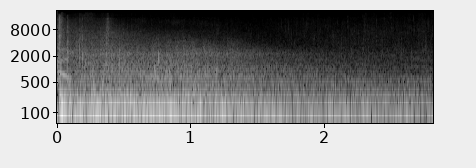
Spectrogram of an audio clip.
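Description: Bombarda spell blast in Hogwarts Legacy, a single loud booming explosion up close whose rumble fades away over a few seconds.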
